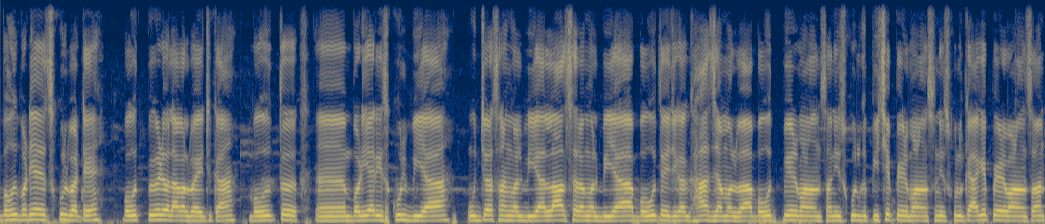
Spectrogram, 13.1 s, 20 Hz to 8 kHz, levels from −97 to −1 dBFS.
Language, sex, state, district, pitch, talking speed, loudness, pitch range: Bhojpuri, male, Uttar Pradesh, Ghazipur, 165 Hz, 200 wpm, -18 LUFS, 160-170 Hz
